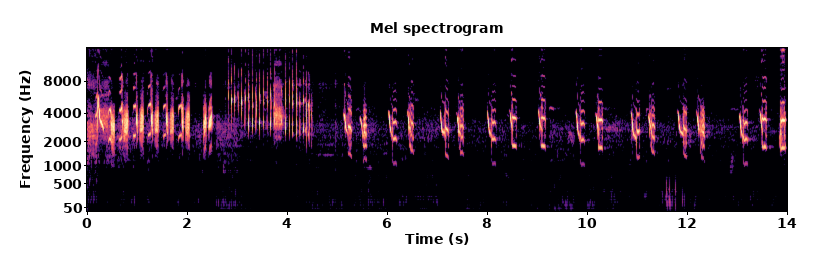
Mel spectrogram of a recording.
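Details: Long-tailed shrike singing and mimicking other bird species: rapid series of sharp high chirped notes, a brief buzzy rattling stretch near three seconds, then steady repeated chip notes about every half second.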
